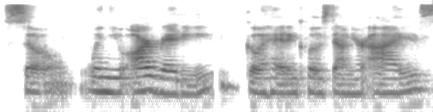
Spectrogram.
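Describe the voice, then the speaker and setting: Woman, podcast guest, meditative guiding style, soothing, very slow pace, even intonation, creaky edge. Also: fairly low pitch, rough recording. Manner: soothing, deliberate. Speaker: podcast guest, cacao business founder. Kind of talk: guided meditative blessing.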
